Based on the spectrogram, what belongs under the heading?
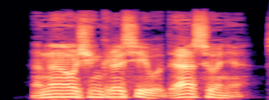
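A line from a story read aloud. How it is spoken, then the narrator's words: Strange tone. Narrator (Russian): странным тоном произнес Вульф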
